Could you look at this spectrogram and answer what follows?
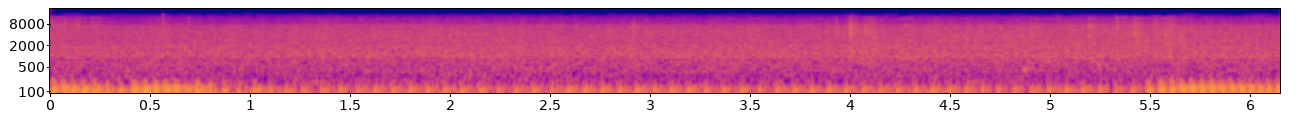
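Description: A low engine rumbling at idle with an even, rapid pulsing. It swells louder briefly at the start and again near the end.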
